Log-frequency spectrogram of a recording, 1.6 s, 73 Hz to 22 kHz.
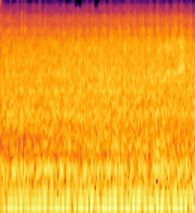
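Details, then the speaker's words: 2018 Camaro ZL1, supercharged LT4 V8, new long-tube headers with header gasket exhaust leak fixed, slightly warmed up: deep steady idle rumble, faint light clicking from injectors, no exhaust tick; healthy but loud. "yeah that's the sound at idle we let it warm up a little bit give it a few little revs it is abnoxious just crazy"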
